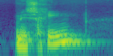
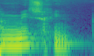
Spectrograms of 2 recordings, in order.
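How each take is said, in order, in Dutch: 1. De klemtoon ligt op de tweede lettergreep. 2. De klemtoon ligt op de eerste lettergreep. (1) "Want jij doet het op het tweede deel van het woord" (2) "En ik het eerste deel"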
